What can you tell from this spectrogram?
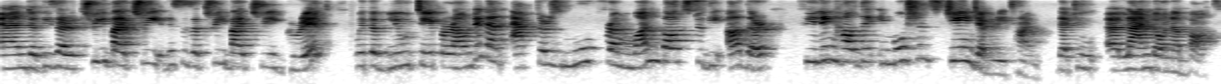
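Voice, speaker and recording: A woman projects her high voice with lively intonation at a moderate pace. Noticeable background noise and audible room echo surround her raised voice. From India, Kolkata. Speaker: stage actor. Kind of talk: panel talk. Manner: hesitant, many fillers.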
